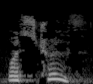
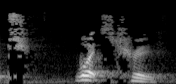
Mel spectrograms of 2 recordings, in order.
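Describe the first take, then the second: First: It is said sincerely, as a genuine question. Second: It is said scornfully, with a dismissive scoff.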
